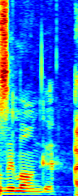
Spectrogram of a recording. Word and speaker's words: Milonga: Milonga.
